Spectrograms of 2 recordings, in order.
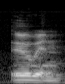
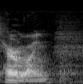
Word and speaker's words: Hirwaun: I am from a little village in South Wales called Irwin, if you're from there, but if you can say it properly, it's Hirwaun.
